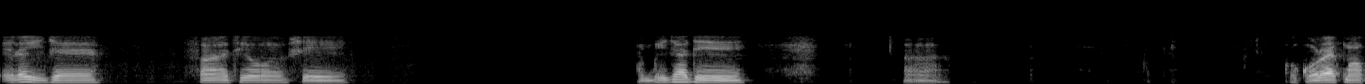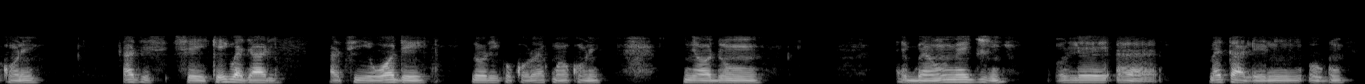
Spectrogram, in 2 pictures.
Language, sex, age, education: Yoruba, male, 46-60, tertiary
